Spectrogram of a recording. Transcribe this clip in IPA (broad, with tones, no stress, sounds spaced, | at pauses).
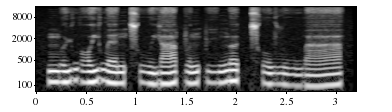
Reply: m ɵ˨˥ ɥ w ɔː˨˥ j w ɛː˨ n t͡sʰ uː˨˩ j aː˨˥ p ɵ˨˥ n p iː˨˧ ŋ œː˥ t̚ t͡sʰ o˧ w l uː˨˩ w aː˨˥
